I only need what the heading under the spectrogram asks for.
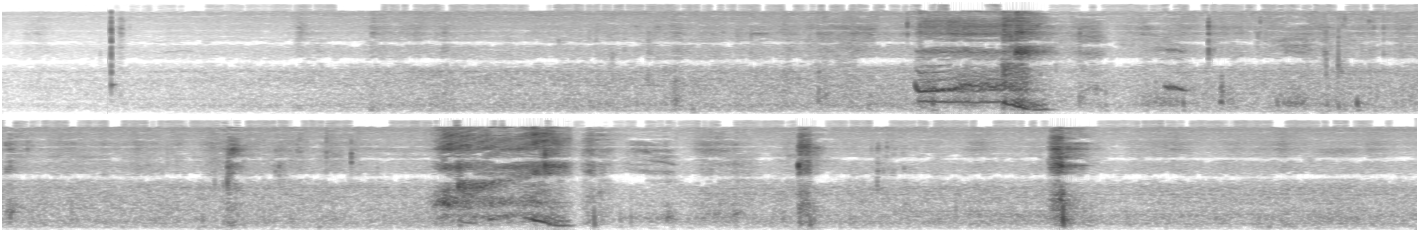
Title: Jasper - reverse sneezing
